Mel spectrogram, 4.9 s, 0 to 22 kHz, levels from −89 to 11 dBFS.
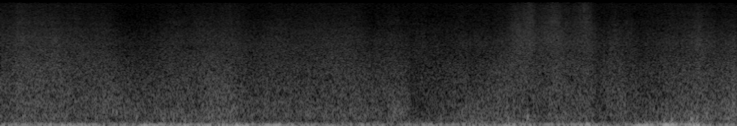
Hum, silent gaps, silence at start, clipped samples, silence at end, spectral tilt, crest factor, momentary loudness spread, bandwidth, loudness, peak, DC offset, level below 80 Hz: none; none; 0 s; under 0.1%; 0 s; -4 dB/octave; 16 dB; 6 LU; over 20 kHz; -46 LUFS; -26 dBFS; under 0.1%; -44 dBFS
